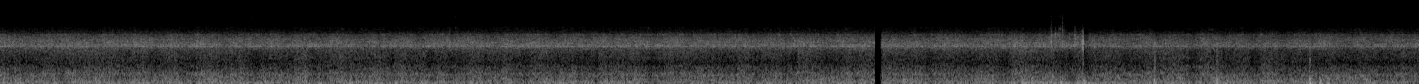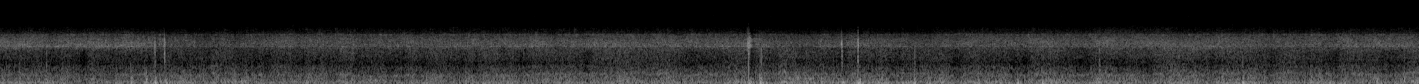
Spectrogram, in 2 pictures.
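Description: Steady rush of wind and road noise on the camera microphone of a road bike riding at about 40 km/h, with a few faint clicks.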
